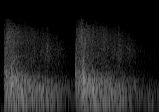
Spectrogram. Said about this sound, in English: Then I heard an explosion. The company was excavating near the river. Every few minutes there was another explosion.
